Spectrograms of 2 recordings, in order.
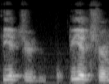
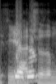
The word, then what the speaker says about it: Theatrhythm: I thought it was always pronounced Theatrum or some dumb, I don't know. something dumb. I don't know if there's an actual pronunciation. I just say Theatrhythm like theater rhythm.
